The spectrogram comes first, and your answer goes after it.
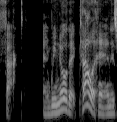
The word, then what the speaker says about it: Callahan: And we know that Callahan is pronounced Callahan.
